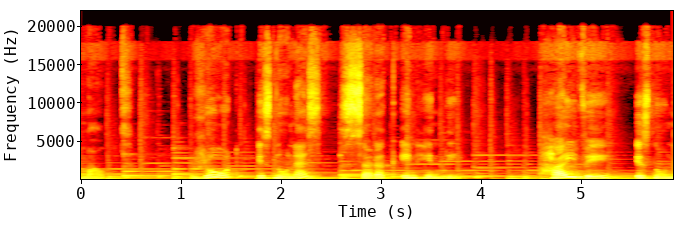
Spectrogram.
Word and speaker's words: सड़क: So the pronunciation of D is as of Ada, as in Sadak.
